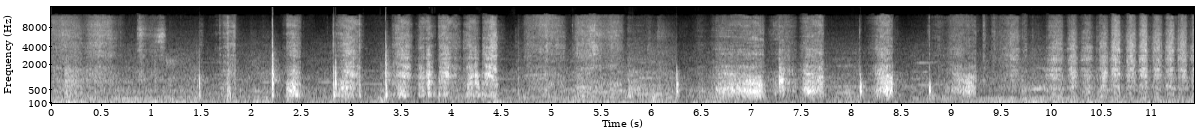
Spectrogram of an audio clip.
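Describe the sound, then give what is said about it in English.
Steady scraping and rasping of a tool carving the wooden top of an instrument, in uneven strokes with occasional sharp clicks, fairly loud throughout with no voices. “We'll do a little more carving, and we'll listen in a little bit later.”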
